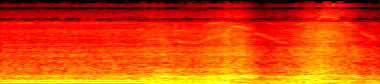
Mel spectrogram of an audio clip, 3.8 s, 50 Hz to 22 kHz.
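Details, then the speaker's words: Sea-Doo RXP-X 260 supercharged engine after reinstalling supercharger and breather and flashing PSFlasher tune, in winter; starts cleanly with no fault codes, two crisp revs falling back smoothly, healthy free rev. "All right, starts up. No fault codes."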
